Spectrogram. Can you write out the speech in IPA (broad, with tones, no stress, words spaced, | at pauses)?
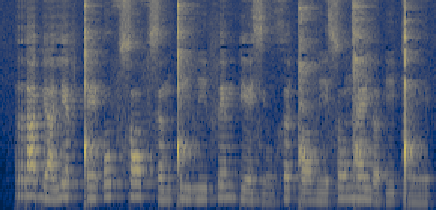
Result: ra˦bʲa˨ lʲɛ˦fǃe˧ ʔo˦fsɔ˦fsə˨m ǃi˨vi˨fe˦mpʲe˨ sʲo̤˨ xə˦ǃɔ˧vi˨ so˦ŋ͡ǃɛ˦ jə˨ʔi˨ ǃe̤˨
